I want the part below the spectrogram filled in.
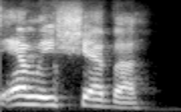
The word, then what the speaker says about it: Elisheva: It's it's Elisheva. Elisheva. Beautiful. Thank you. I, that's even better. I like that even better. Elisheva.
